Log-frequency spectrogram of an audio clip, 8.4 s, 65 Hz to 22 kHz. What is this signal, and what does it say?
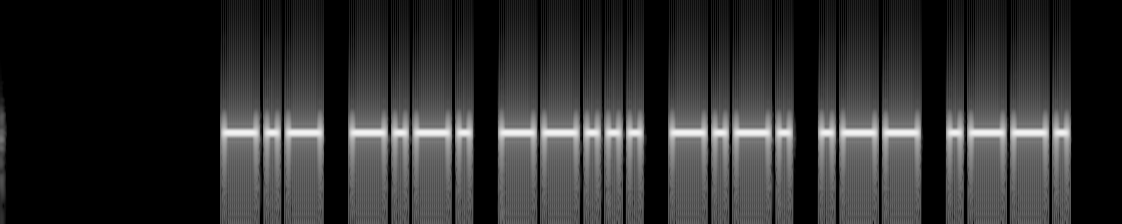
Morse code, heard as a keyed tone, about 15 wpm, 700 Hz. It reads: KC7CWP
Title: USA Call Signs - 6 Characters - Repeated 3x - 15wpm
